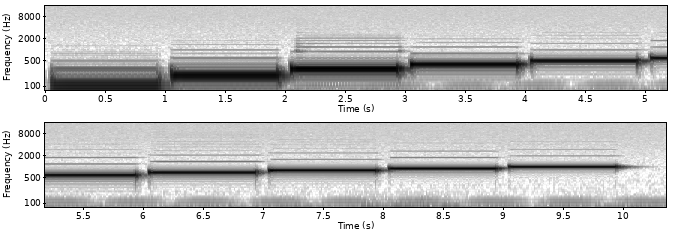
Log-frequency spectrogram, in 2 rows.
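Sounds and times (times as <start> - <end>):
sine tones: 0.0 - 10.0.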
